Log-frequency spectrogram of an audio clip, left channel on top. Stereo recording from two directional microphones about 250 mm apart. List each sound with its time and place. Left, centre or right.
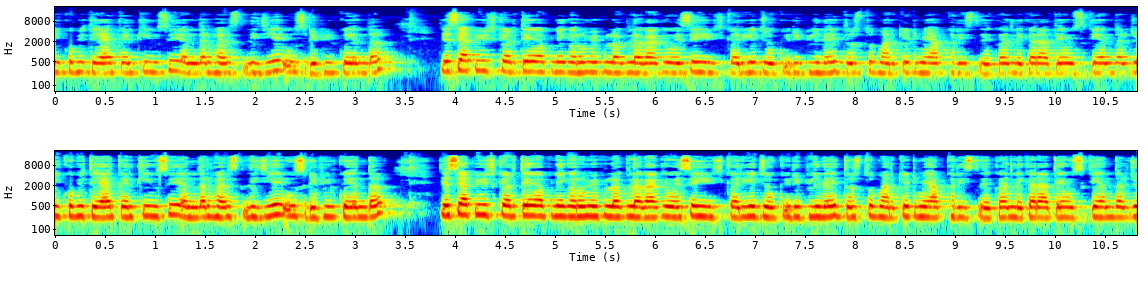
0.1 s a woman's voice: right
